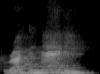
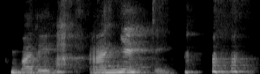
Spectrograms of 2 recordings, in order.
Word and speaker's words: Ragnetti: already pronounced very well because normally people pronounce my surname like ragnari and when i speak to not italian people i normally say okay my name is raganeni ragnetti yes you did i'm italian from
